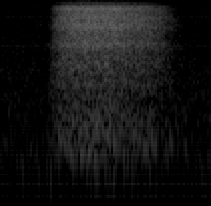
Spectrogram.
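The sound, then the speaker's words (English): A slow, deep inhale during a calming guided breathing exercise: one smooth airy hiss that swells and then tapers off, heard alone against quiet. “Now we breathe in.”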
